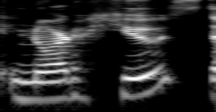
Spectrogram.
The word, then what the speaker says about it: Nordhues: Please welcome Amy Nordhuis. Did I say that properly? – You did.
